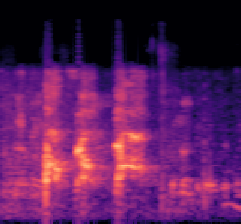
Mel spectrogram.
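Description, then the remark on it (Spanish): A dog barks three times in quick succession, sharp, over a murmur of background voices in a bar. “Uy, ¿se ha, metido aquí el perro de M o algo.”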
